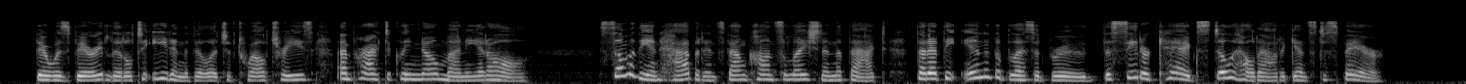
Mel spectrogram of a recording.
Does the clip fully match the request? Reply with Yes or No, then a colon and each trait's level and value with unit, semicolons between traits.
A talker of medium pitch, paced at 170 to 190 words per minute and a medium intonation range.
No: high, 210 Hz; average, 175 wpm; average, 4.3 semitones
